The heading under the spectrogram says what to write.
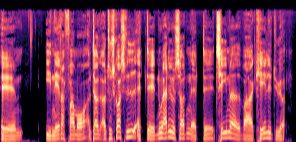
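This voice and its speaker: The sound is dry and close with no echo, and the loudness very even. A man speaks at a medium pitch in a dark, mellow tone with ordinary pitch variation. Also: moderate pace. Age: 50s. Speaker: radio host. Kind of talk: late-night call-in radio. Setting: studio.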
